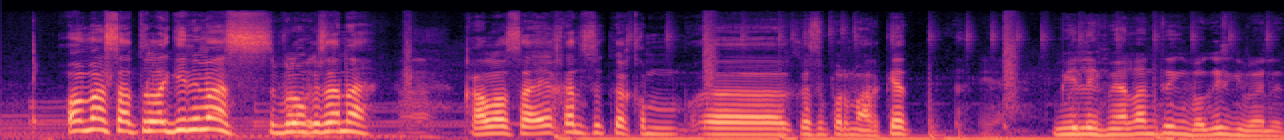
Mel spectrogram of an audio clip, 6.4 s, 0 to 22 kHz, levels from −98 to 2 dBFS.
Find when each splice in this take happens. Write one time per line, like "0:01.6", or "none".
none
